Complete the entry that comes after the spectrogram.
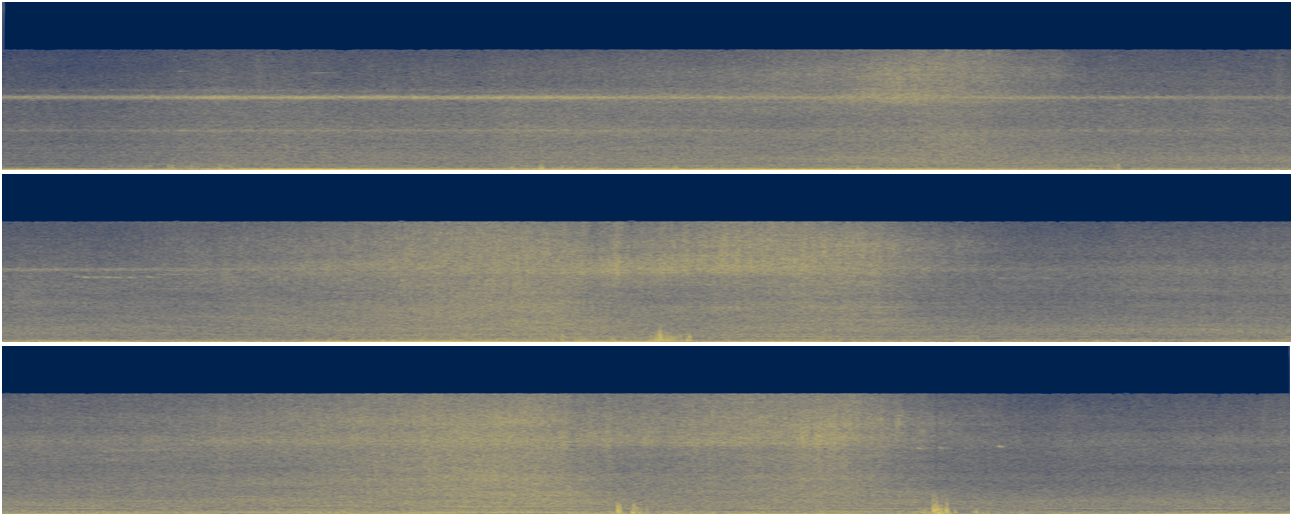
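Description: Long Island Rail Road train below the platform, its motor giving a steady low hum, with three sharp knocks in the second half.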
